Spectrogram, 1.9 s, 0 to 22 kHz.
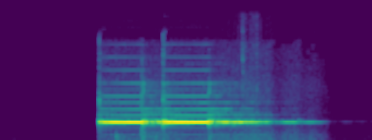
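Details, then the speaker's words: Chirp from the alarm on a Tuscany 150 motorcycle as the lock button is held to enter sensitivity setup (one chirp = level 1, hardest setting), set because the alarm triggered too easily; a short high electronic chirp with quick warbling pulses. "พอไฟกระพริบกดปุ่มล็อคค้างไว้ครับรอจนกว่าจะได้ยินเสียงดังแก๊กนะฮะกดปุ๊บนะครับอันนี้คือดังหนึ่งครั้งนะครับ"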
